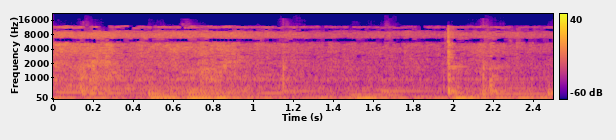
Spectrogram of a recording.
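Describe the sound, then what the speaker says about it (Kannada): Fenugreek leaves frying in a pan with freshly ground masala, a steady close sizzle with soft crackles and a brief sharper spike near the end. "ಈಗ ನೋಡಿ ಅದು ಮೆಂತ್ಯ ಸೊಪ್ಪು ಫ್ರೈ ಆಗ್ತಾ ಇದೆ."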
